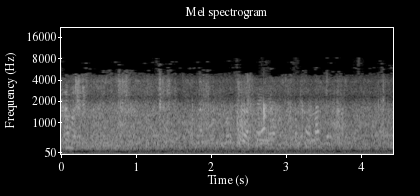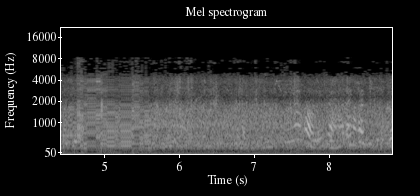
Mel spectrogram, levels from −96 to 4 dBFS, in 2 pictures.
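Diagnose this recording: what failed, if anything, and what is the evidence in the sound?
Transcoding between lossy codecs, throughout (codec stage): nothing above 8.3 kHz, with layered smearing that points to a low-rate MP3 likely re-encoded as WMA, which kept the earlier cut-off.

Robotic sound from repeated short buffers, 4.56 to 5.63 s (driver or buffer stage): a rigid 66.7 Hz buzz, which fits roughly 15 ms chunks likely repeated for most of that stretch while fresh audio was skipped.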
